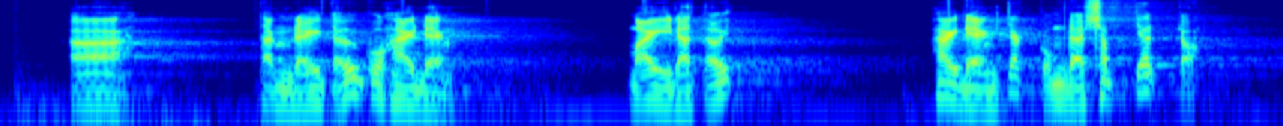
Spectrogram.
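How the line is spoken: Deep thunderous voice. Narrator (Vietnamese): Abraham giọng ông ta ồm ồm như sấm

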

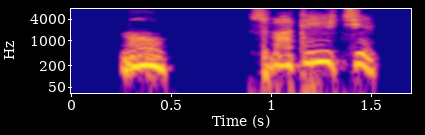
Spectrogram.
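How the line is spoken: Deep whisper. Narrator (Russian): басом прошептал Петька

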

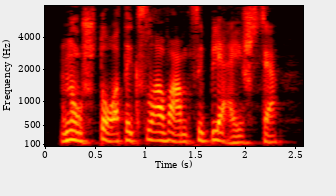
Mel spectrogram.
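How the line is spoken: Squirrel's snort. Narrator (Russian): фыркнула белка

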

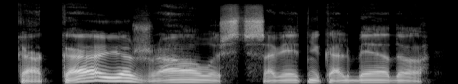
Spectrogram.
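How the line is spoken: Deep rumbling bass. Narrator (Russian): густым басом пророкотал кардинал

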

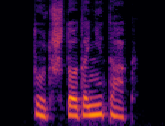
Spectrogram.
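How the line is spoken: Excited blurt. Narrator (Russian): взволнованно выпалил Саша

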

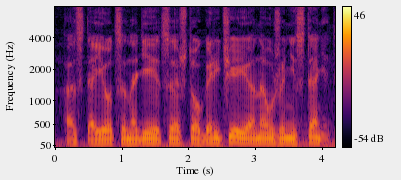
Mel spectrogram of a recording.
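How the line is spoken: Deep bass voice. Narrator (Russian): пробасил

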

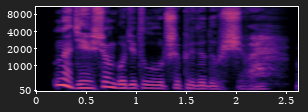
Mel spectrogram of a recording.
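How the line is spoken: Sighing student. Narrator (Russian): вздохнула ученица

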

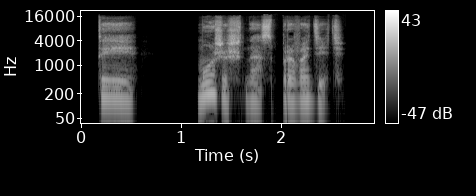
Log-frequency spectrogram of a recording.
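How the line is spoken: Quiet. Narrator (Russian): тихо добавила я

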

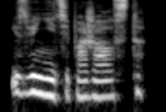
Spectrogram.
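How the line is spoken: Mumbled. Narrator (Russian): пробормотала я

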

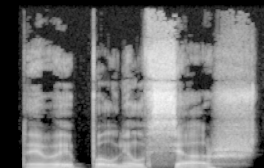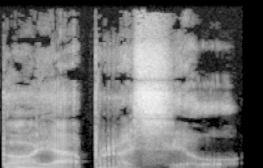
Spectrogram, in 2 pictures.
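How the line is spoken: Hissed. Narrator (Russian): прошипел Венедикт

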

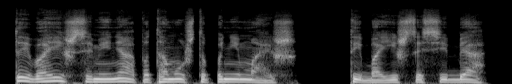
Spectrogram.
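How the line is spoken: Hiss. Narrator (Russian): прошипел двойник

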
